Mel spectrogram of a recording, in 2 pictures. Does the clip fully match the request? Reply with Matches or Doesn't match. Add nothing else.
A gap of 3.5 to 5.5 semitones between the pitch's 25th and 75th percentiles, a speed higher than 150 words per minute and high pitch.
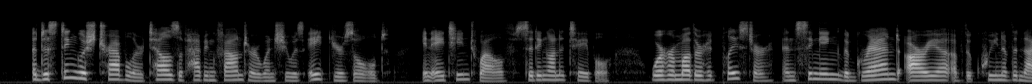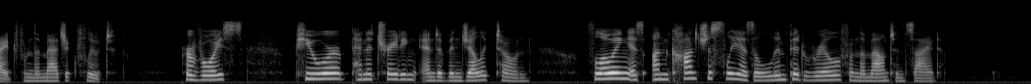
Matches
